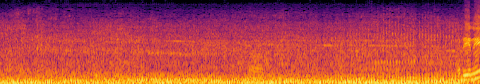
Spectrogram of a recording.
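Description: Wind buffeting the microphone of a moving open pedicab, a loud, choppy low rumble, over street traffic with motorcycle engines passing.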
